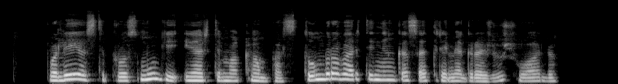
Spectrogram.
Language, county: Lithuanian, Vilnius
